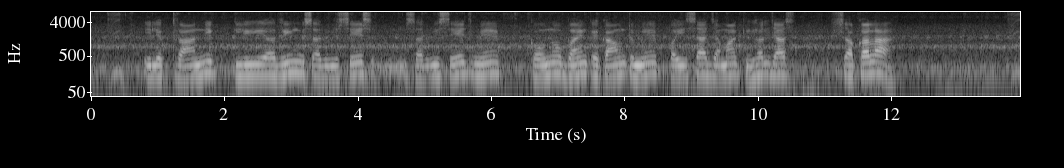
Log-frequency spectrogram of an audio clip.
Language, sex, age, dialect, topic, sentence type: Bhojpuri, male, 31-35, Western, banking, statement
